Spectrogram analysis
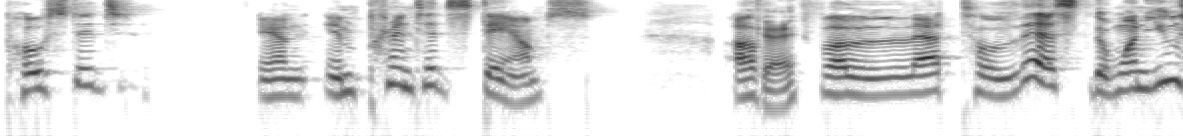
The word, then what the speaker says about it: philatelist: And you, as an example, you said philatelist.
